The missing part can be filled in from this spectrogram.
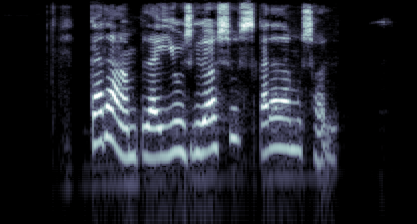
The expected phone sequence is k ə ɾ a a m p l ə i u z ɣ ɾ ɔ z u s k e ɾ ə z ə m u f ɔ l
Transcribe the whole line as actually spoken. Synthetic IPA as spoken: k a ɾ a a m p l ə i u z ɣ ɾ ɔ s u s k a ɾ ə ð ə m u s ɔ l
